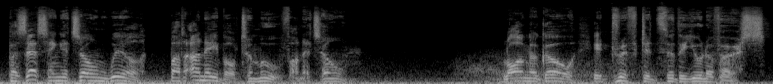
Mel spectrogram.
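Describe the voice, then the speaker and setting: A man narrating a game cutscene like a storybook, in a measured, dramatic storytelling manner. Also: medium pitch, animated, slight background noise.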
